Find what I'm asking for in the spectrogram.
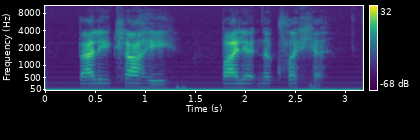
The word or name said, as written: Baile na Cloiche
